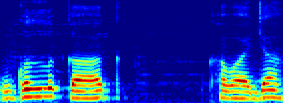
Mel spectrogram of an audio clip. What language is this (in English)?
Kashmiri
